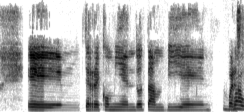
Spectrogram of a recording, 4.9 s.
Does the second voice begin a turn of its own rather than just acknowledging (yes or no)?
yes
